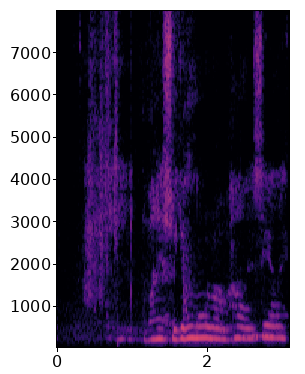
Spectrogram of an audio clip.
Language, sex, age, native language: Icelandic, male, 18-19, Icelandic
